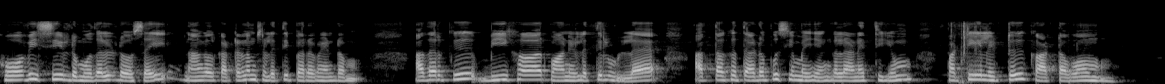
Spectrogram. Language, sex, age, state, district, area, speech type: Tamil, female, 45-60, Tamil Nadu, Tiruppur, rural, read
